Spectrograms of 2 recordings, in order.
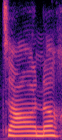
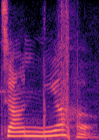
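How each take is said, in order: First: The n is followed directly by the vowel. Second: The n is followed by a y-glide. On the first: The speaker calls it wrong. "চানাহ নয়" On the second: The speaker calls it right. "নয়ের সাথে ইও আছে না"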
